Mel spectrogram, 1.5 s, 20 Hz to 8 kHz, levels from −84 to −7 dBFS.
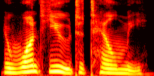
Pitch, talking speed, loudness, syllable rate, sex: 165 Hz, 235 wpm, -19 LUFS, 4.3 syllables/s, female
